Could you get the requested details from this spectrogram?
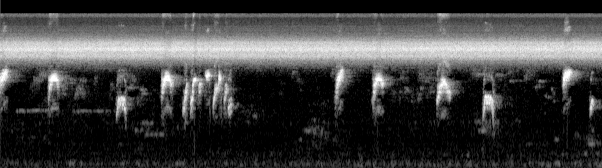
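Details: Red-whiskered bulbul morning training song for caged birds: mostly single loud slurred whistles at irregular intervals of about half a second to a second, with one quick warbled run early on, over continuous hiss.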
